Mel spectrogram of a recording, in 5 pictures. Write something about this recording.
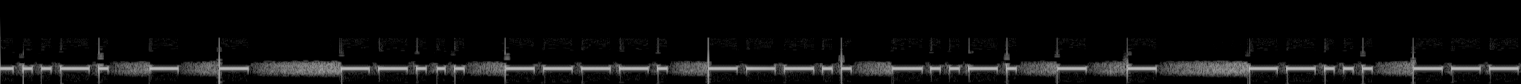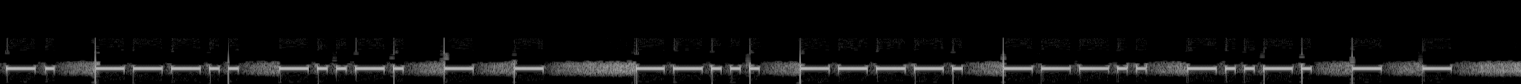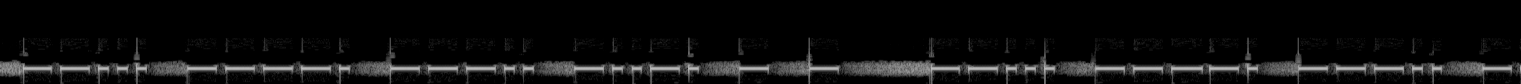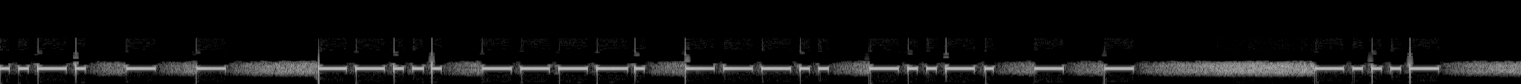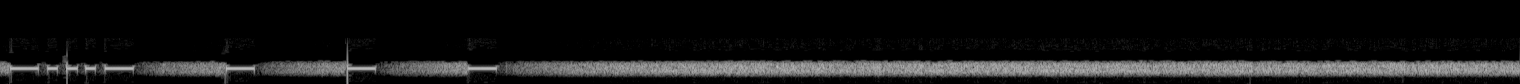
M03 numbers station broadcasting in Morse code. Picked up and recorded with Twente university's online radio receiver.
beep, code, M03, morse, morse-code, numbers-station, radio, shortwave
